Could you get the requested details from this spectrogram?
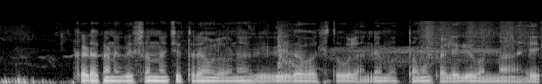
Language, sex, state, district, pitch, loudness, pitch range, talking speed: Telugu, male, Andhra Pradesh, Sri Satya Sai, 80 Hz, -18 LUFS, 75-85 Hz, 90 wpm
